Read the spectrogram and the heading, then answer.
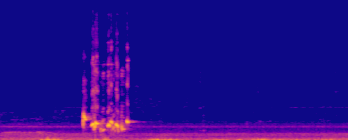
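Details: Male white-eared bulbul, song played to get silent bulbuls singing and to attract birds: one quick warbled phrase of bright, jumbled notes lasting about half a second, over low rumbling background noise.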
